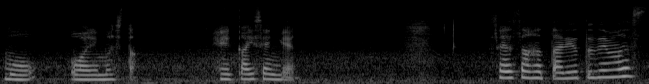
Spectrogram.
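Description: A young woman with a high, light voice chats casually on her livestream, thanking viewers and answering their comments. She giggles often and plays along as she trips over tongue twisters. Her talk stays bubbly and relaxed. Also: moderate pace, a little hiss or hum. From Miyagi, Japan. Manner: giggly, playful, stumbling through tongue twisters. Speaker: idol livestream host.

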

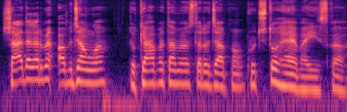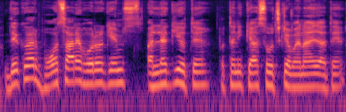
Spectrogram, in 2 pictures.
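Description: A young man with a Hindi accent doing excitable let's play commentary of a horror game, talking to viewers with jumpy startled cries. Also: a little high, a little hiss or hum. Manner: excitable, talks to viewers, jumpy frightened exclamations. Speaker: gaming YouTuber.

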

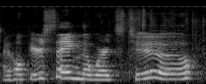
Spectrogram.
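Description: A woman reading teacher giving a lesson to young children at a tabletop, speaking in a slow, encouraging way and sounding words out. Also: on the high side, a bit bright. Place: indoors at a tabletop.

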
